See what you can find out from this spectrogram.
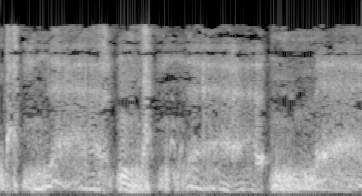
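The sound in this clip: A voice imitates growling and groaning with a rough, guttural, sustained rumble. It comes in a few long, loud bursts with short breaks between them.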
